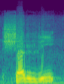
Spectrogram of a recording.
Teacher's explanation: Ra over here is light because it has a kasra.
